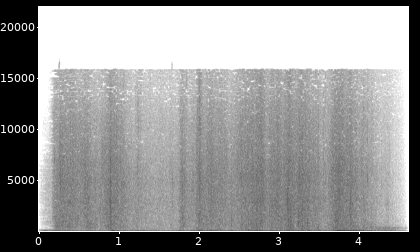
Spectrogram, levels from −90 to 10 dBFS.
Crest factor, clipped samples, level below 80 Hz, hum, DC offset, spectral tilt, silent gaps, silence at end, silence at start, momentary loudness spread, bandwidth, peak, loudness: 24 dB; under 0.1%; -32 dBFS; none; under 0.1%; -1 dB/octave; none; 0.1 s; 0.05 s; 11 LU; 16 kHz; 0 dBFS; -24 LUFS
